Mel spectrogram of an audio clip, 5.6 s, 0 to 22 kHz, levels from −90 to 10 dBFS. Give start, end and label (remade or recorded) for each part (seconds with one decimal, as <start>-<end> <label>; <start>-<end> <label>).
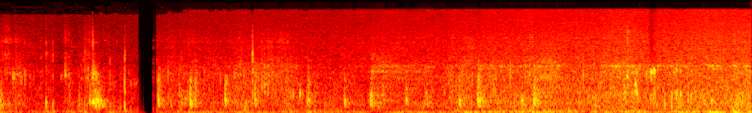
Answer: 0.0-2.7 recorded; 2.7-3.2 remade; 3.2-5.6 recorded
